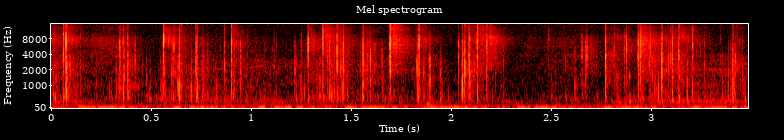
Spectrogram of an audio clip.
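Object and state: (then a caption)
Plastic-wrapped tissue pack crinkling. A Smart Care pocket tissue multipack in a thin plastic film wrap, soft and filled, is held in both hands with painted nails, squeezed and rubbed, and turned to show its top and front. The wrap gives a quiet, steady run of bright, crisp crinkles and crackles that stop instantly with no ring, over a faint low hum.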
